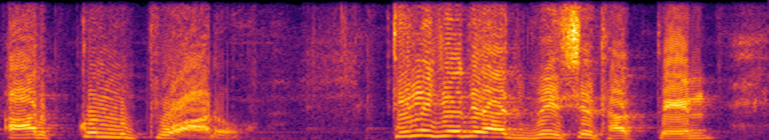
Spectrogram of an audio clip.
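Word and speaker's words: Hercule Poirot: Agatha Christie এবং তার গোয়েন্দা আরকুল পোয়ারো, এটা যদিও ওই উচ্চারণে এটা হয় হারকিউল, কিন্তু অ্যাকচুয়ালি উচ্চারণটা হচ্ছে আরকুল পোয়ারো।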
